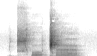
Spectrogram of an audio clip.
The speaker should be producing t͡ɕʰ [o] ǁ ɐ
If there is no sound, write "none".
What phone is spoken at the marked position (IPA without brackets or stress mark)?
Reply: o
